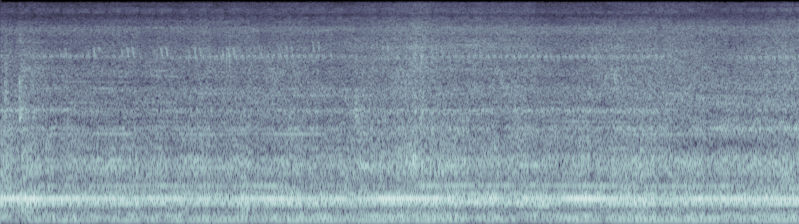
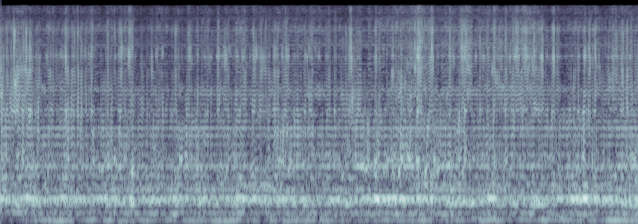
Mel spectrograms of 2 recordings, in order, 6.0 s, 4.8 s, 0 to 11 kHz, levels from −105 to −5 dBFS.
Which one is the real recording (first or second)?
first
